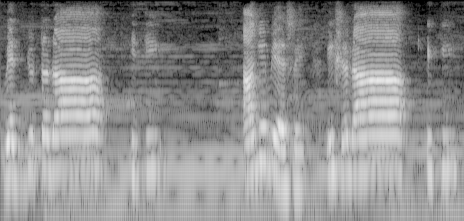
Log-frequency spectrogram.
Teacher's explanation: आ की मात्रा यानी दीर्घ है, और दीर्घ भी दीर्घ नहीं है, प्लुत है।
